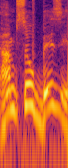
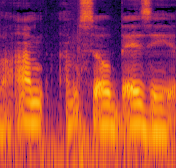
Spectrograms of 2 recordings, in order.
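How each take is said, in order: First: It sounds boastful and pleased, like bragging. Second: It sounds weary and complaining, like a victim. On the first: Busyness is a badge of importance. "some other people are proud of being busy" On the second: Busyness is a burden that holds them back. "some people say I'm busy as a victim of"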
